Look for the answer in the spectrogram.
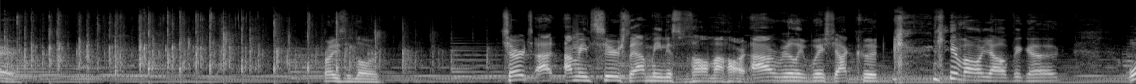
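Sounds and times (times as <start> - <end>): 
audience clapping hands: 0.0 - 6.0
organ-like droning chord: 0.0 - 11.3
speech: 3.2 - 3.9, 5.1 - 10.7.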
